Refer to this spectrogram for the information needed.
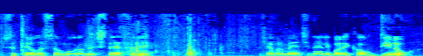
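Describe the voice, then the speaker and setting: A man's voice: sits high, fast, lightly acted. An actor playing a hard, sceptical male police detective, questioning bluntly in a radio drama. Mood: probing. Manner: blunt, sardonic. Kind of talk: naturalistic radio drama acting. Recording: very noisy radio drama track.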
